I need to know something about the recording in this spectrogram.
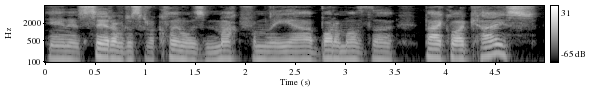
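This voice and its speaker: A hobbyist vlogger with an Australian accent does a casual, unscripted show-and-tell, his thoughts trailing off as he hesitates and meanders. His voice sits on the low side, warm in tone, at a moderate pace.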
